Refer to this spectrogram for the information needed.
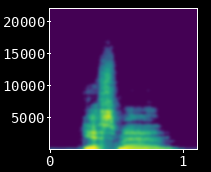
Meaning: A person who always agrees with their employer or superior
- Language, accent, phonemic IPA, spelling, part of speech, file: English, Australia, /jɛs mæn/, yes man, noun, En-au-yes man.ogg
